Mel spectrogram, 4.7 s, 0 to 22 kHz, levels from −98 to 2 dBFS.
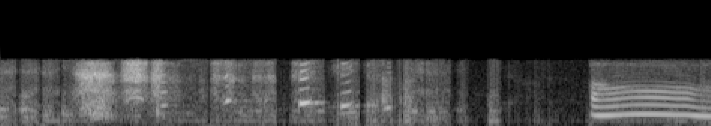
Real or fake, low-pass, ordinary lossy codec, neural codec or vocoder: real; 3.6 kHz; none; none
